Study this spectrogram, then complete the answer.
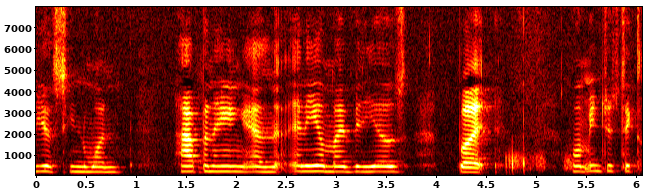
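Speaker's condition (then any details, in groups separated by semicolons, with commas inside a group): Cerebral palsy; brain not developed properly; has spasms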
